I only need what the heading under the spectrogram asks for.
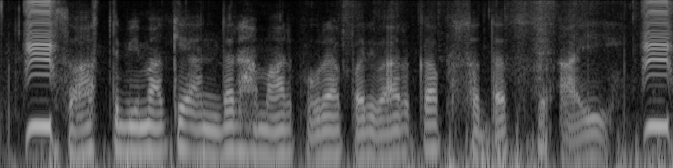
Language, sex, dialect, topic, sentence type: Bhojpuri, male, Northern, banking, question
